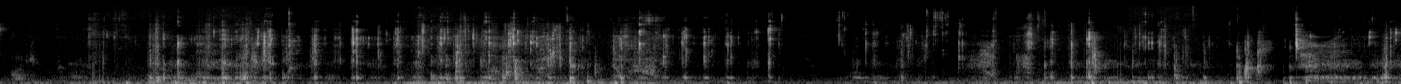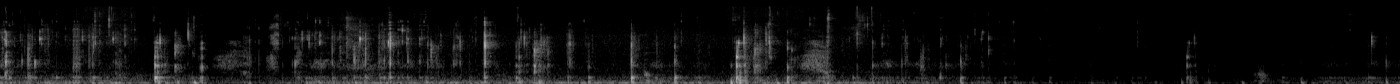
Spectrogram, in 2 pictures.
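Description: Close-miked wet chewing and mouth sounds of eating a seaweed-wrapped bite and soft rice porridge, full of small clicks and smacks. It goes much quieter about 24 seconds in, where the soft porridge gives little chewing sound and mainly swallowing.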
